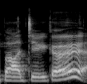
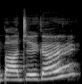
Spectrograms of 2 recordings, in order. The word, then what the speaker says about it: Bardugo: Well, this is like when people would pronounce Leigh Bardugo as Leigh Bardugo.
